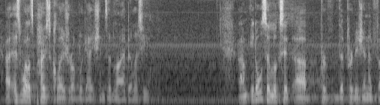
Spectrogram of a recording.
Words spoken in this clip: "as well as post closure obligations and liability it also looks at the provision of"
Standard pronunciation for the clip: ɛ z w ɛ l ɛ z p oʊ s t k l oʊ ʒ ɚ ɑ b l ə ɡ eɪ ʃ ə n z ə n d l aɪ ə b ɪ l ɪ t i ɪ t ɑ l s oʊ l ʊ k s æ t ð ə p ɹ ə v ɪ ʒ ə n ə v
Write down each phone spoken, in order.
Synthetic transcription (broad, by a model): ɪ z w ɛ l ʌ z p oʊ s k l oʊ ʒ ɚ ɑ b l ə ɡ eɪ ʃ ə n z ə n l aɪ ə b ɪ l ɪ t i ɪ t ɑ l s oʊ l ʊ k s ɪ t ð ə p ɹ ə v ɪ ʒ ə n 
